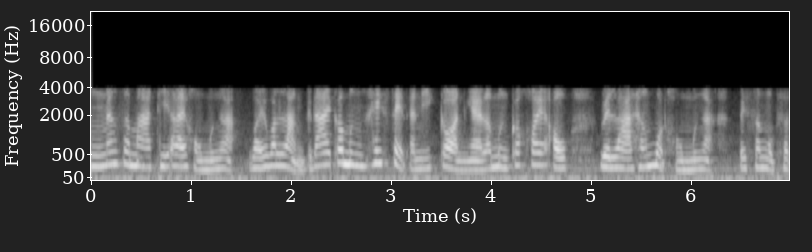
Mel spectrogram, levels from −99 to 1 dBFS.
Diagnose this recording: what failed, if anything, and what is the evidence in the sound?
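Packet loss on an ADPCM call at the network stage: at about 0.78 s a hard-edged 10 ms hole, roughly one packet, then the speech returns briefly slightly distorted as the decoder's predictor and step size resynchronise.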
